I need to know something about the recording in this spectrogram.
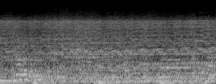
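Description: A live salsa band playing a salsa number at a steady, even loudness.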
